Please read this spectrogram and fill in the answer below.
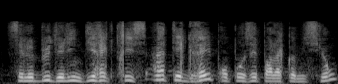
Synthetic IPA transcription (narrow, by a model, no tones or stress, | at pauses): sɛləbyd̪eliɲd̪iʁɛkt̪χisɛ̃t̪eɡʁepχɔpozepaʁlakɔmisjɔ̃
